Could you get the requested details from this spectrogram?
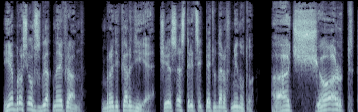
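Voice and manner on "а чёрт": mild exasperated curse; cursing. A narrator's reading. Colleague swears as the patient's pulse drops, cursing. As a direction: swear in understated frustration. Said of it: "выругался Лемигов".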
